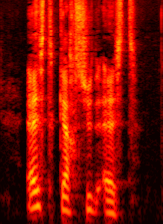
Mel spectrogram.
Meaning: east by south (compass point)
- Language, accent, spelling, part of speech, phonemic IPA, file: French, France, est-quart-sud-est, noun, /ɛst.kaʁ.sy.dɛst/, LL-Q150 (fra)-est-quart-sud-est.wav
